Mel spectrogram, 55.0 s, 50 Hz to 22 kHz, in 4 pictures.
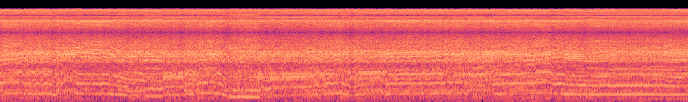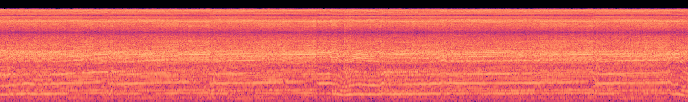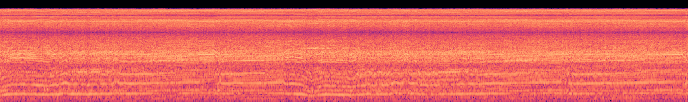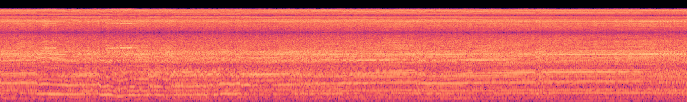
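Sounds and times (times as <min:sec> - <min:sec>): racing car engine at high revs: 0:00.0 - 0:55.0.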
